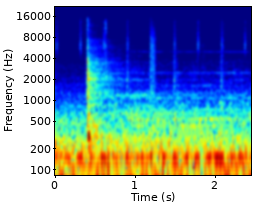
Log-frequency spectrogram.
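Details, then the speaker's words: Motorcycle fuel injection training rig, key-on, with the injector moved off the throttle body. A quiet low hum with faint regular ticks is the fuel pump building pressure up to the injector, not yet spraying; normal fuel pump priming. "bisa dengarkan adanya suara tekanan dari pompa artinya bahan bakar itu sudah didorong sampai menuju ke corong untuk injektor ini tetapi belum bisa keluar"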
